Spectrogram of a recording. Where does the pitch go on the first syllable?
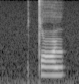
high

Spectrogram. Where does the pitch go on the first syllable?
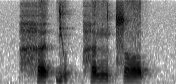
rising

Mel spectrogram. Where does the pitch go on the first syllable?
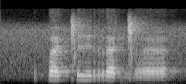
high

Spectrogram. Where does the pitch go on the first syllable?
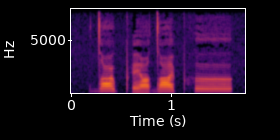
high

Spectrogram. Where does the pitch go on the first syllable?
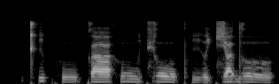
rising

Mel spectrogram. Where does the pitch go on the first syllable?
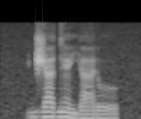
high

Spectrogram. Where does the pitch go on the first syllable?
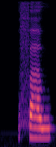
low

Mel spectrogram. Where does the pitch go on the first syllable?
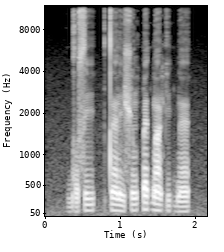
low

